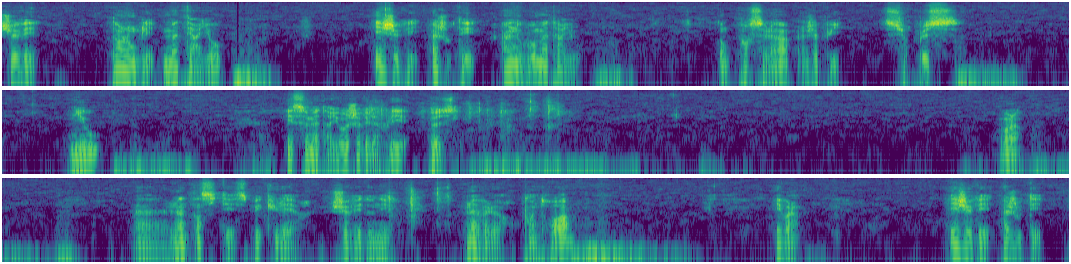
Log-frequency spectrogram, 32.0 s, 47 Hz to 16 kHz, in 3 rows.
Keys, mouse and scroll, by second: 4.1-5.4 scroll down 10, 5.5 scroll up 2, 6.1-7.1 scroll up 12, 8.8 click, 22.9-24.0 scroll down 3, 24.0 click, 27.9-28.3 scroll down 3, 28.3-29.0 scroll up 5, 30.0 scroll up 3.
